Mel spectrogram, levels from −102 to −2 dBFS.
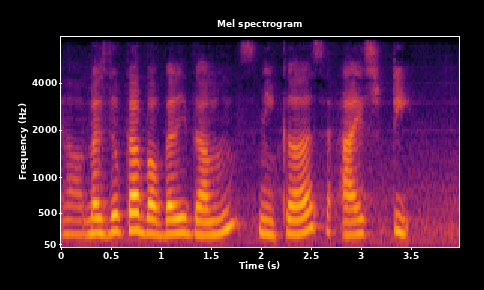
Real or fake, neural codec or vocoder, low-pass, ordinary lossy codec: fake; codec, 16 kHz, 0.5 kbps, FunCodec, trained on LibriTTS, 25 frames a second; 7.2 kHz; none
